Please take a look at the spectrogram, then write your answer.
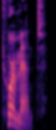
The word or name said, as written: torment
